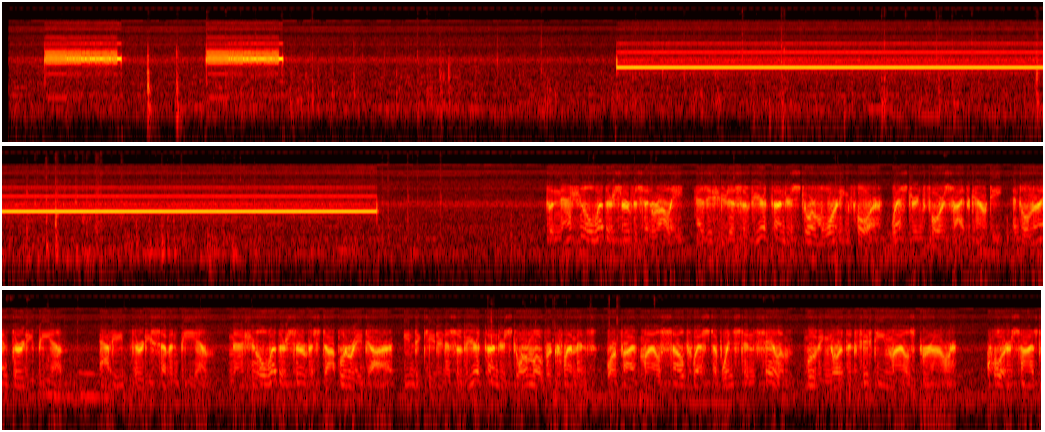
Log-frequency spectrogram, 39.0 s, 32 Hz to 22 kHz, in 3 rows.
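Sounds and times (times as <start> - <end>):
steady alarm tone: 0.5 - 1.6, 2.6 - 3.6, 7.7 - 17.8.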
